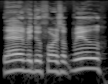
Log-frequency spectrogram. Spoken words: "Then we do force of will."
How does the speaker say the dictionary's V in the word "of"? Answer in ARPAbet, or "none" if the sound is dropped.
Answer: P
